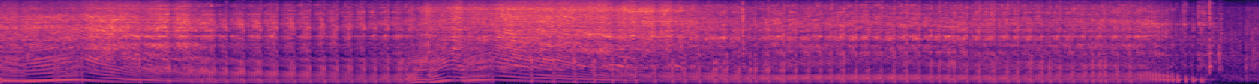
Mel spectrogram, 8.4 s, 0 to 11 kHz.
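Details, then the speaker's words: New Echo CS-590 chainsaw during break-in: engine screams up, sags as the chain bites the log and holds a steady loaded burble; cuts well, tuned slightly rich on purpose for break-in. "You could probably hear that I was running a little on the rich side. I want it like that so it breaks in nice."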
